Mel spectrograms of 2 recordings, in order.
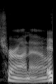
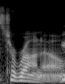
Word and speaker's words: Toronto: I was told that you are not supposed to pronounce the second T in Toronto. Is that true? – That's true. It's Toronto. – It's Toronto.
